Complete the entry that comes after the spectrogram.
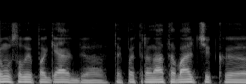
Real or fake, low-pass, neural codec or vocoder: fake; 7.2 kHz; vocoder, 44.1 kHz, 80 mel bands, Vocos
